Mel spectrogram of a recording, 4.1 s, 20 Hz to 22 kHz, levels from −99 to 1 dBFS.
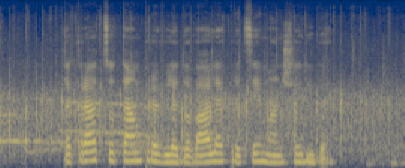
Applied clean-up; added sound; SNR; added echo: none; Applause / Crowd / Cheering; 7 dB; none.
